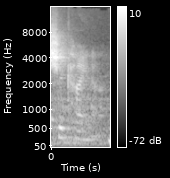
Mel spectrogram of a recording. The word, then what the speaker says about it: Shekinah: but it's Shekinah.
